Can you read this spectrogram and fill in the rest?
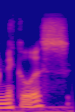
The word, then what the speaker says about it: Nicolas: I also write music under the name Nicholas KZ.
